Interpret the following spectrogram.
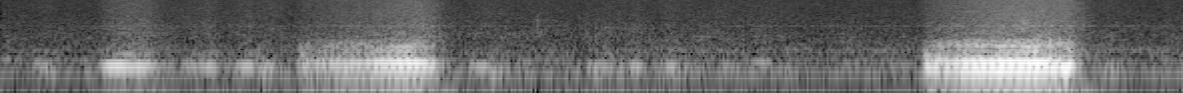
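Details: Snoring Pug-a-Poo dog, asleep: soft low hums on the out-breath alternate with louder rough, rattling snores, two strong snores about three seconds apart in a quiet room.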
